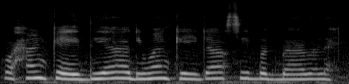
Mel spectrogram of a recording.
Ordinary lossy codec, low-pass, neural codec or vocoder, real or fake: none; none; codec, 44.1 kHz, 7.8 kbps, DAC; fake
